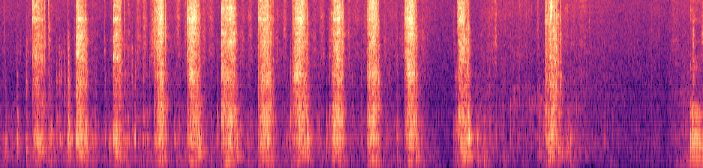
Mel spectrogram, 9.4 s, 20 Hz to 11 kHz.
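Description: A ratchet tightens bolts on the rear door check of a 2004-2009 Toyota Prius, rapid clicking bursts repeating in a steady rhythm, close by, pausing and resuming near the end.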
